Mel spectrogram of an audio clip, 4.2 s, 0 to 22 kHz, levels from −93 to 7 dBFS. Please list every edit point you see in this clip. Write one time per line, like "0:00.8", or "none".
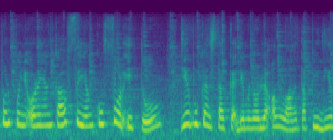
0:02.1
